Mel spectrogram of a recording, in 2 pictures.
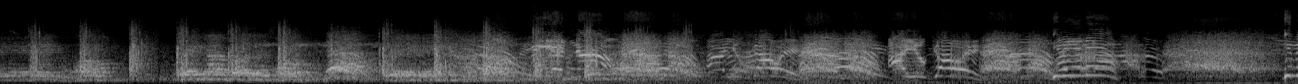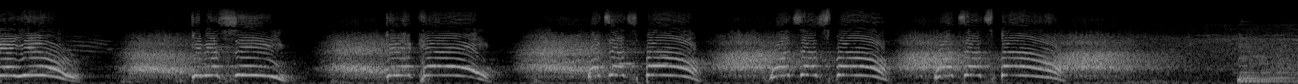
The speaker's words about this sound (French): il ne fait plus scander Fish, mais Fuck. F-U-C-K, qui est le fameux fuck qu'on entend scander à Woodstock.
